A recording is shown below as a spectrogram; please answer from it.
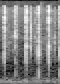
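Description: A bottle of Frost White shimmer paint is shaken, and something loose rattles inside it. It makes a quick, evenly spaced series of short, bright, clicking rattles. The sound is quiet and crisp, with almost no low end.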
